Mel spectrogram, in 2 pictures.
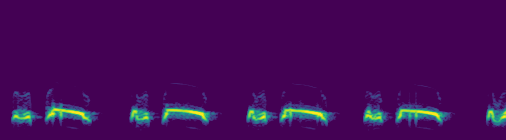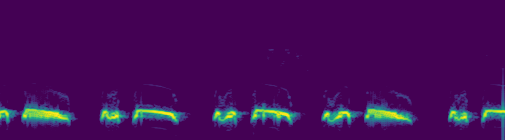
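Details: Spotted dove calling persistently, recorded free of background noise for use in stimulating kept doves; about nine evenly spaced two-note coos, a clipped first note and a longer downslurred second, with no other sounds.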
